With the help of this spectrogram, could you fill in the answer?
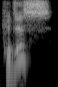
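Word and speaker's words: Kudus: is finished off with Muhammad kadus that's the right way I say it and Mel Antonio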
